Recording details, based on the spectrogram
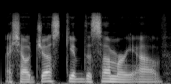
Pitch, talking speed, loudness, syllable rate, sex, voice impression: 120 Hz, 245 wpm, -19 LUFS, 5.7 syllables/s, male, masculine, adult-like, slightly thick, cool, sincere, slightly wild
